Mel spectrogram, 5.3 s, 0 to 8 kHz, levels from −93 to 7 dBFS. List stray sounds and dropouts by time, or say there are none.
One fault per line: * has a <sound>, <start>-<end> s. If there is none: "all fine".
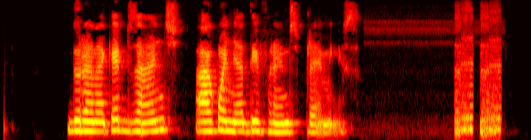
* has a laugh, 4.5-5.0 s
